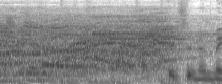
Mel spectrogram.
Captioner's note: people screaming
